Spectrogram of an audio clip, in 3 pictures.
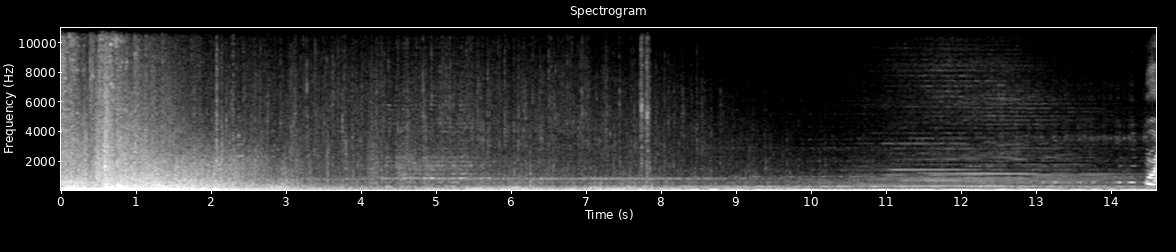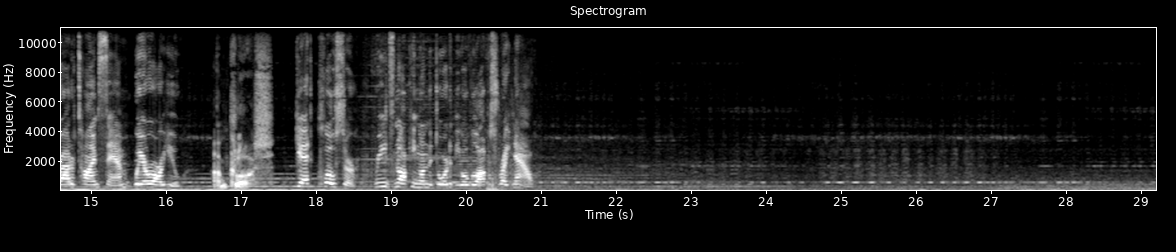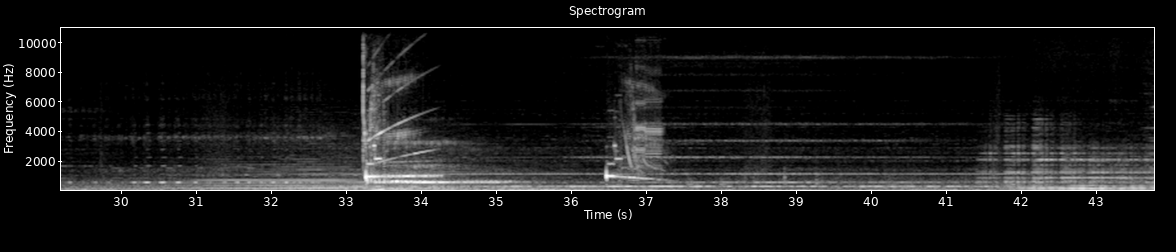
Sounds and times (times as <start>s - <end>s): Speech: 14.5s - 20.9s.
